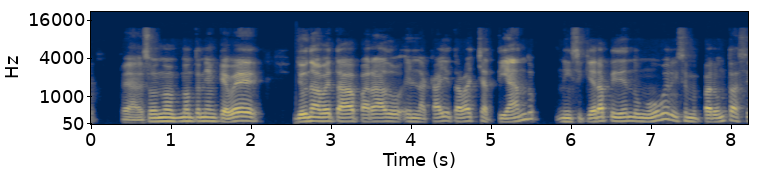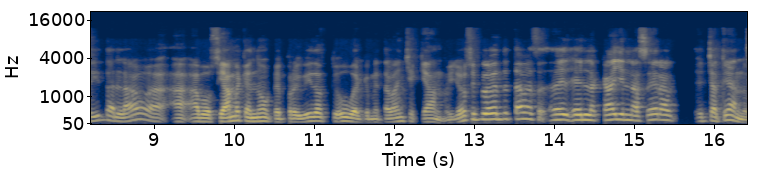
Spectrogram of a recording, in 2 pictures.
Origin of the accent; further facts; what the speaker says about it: Dominican Republic; yo soy dominicano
